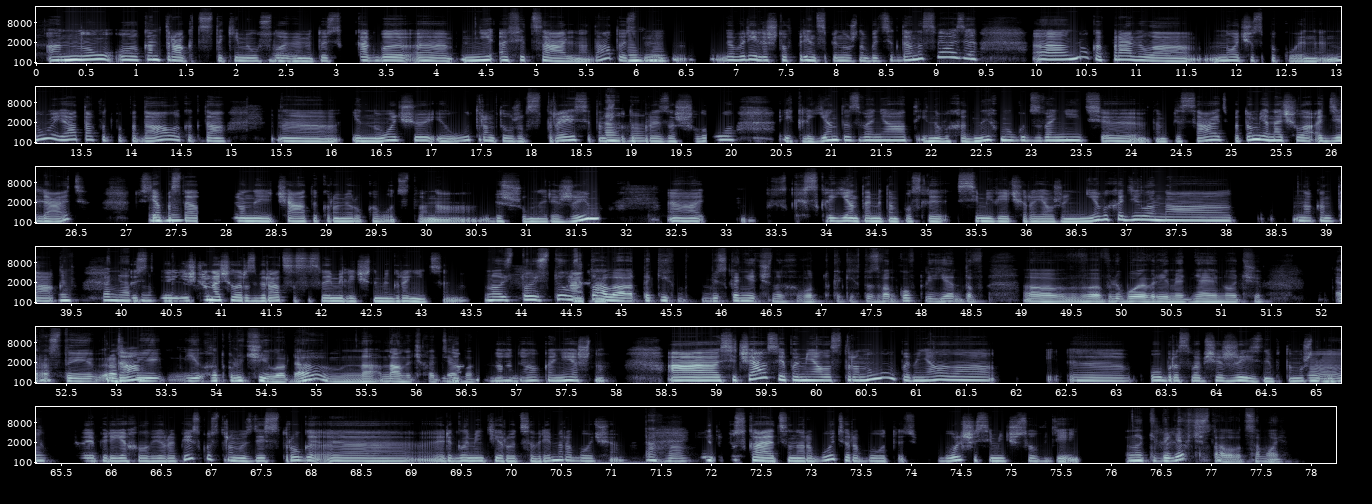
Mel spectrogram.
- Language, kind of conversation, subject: Russian, podcast, Как вы выстраиваете границы между работой и отдыхом?
- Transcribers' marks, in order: tapping; other background noise; grunt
